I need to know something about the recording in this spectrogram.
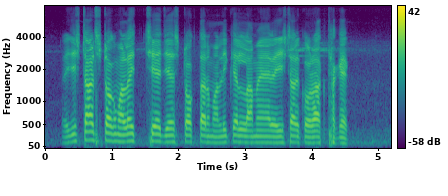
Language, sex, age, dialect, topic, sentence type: Bengali, male, 18-24, Jharkhandi, banking, statement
